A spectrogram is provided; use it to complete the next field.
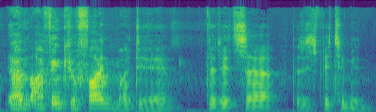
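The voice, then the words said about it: Very posh put-on accent. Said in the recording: “As long as you say it in a very posh accent.”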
